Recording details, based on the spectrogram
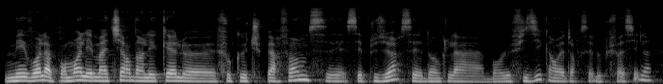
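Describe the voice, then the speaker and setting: Woman podcast guest, low pitched n mellow, methodical, down to earth, hunts for words. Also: fairly quick. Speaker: elite jiu-jitsu athlete, podcast guest. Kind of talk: explanatory interview talk.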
